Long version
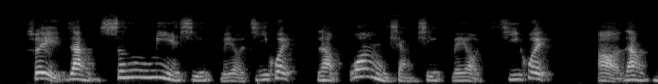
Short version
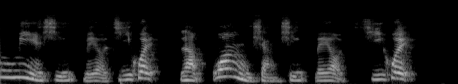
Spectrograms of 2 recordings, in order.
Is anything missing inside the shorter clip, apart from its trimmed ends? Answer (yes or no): no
